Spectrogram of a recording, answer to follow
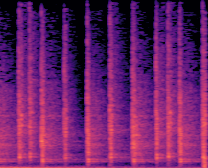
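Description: Suspense music built on rapid percussion hits, about six a second, played as a drum roll. The deep bass underneath drops out and the hits turn thinner and quieter for these two seconds.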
